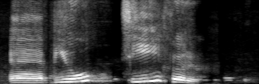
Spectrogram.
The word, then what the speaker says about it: beautiful: Beautiful. Beautiful. Okay, and which syllable will receive the stress? The stress? The first syllable.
